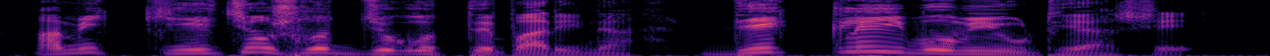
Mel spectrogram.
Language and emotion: Bengali, disgusted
